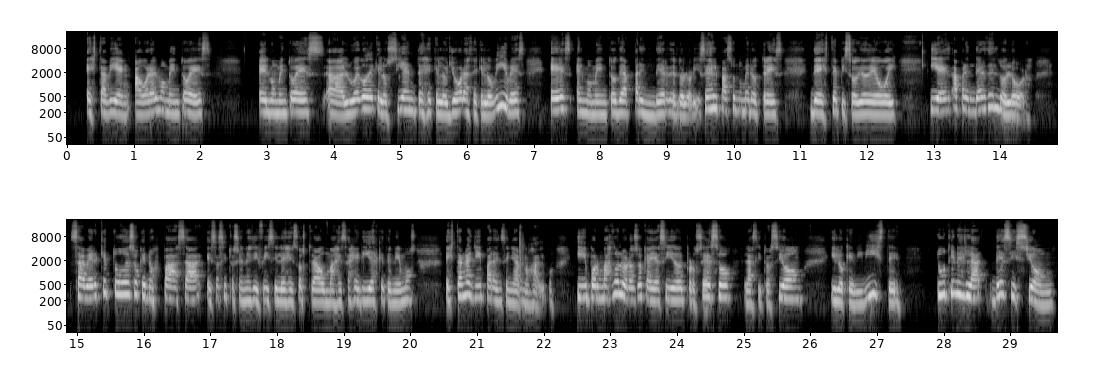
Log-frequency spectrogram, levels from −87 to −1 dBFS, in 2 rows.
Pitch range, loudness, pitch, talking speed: 190-240 Hz, -26 LUFS, 210 Hz, 175 wpm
